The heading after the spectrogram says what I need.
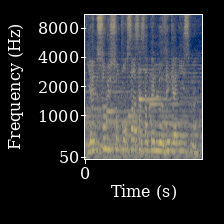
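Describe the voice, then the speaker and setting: A man's voice: high voice, fast talker. A man rapping earnestly on stage at a live concert, addressing the crowd directly. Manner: rhythmic, forceful, earnest rap delivery. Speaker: rapper performing live. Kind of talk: rap performance with crowd talk. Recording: distant live phone capture with loud music. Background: hip hop beat.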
